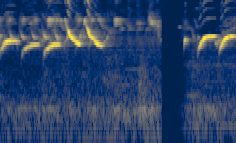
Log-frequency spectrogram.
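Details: Merlok canary delivering twisting whistled phrases with upslurred and downslurred notes, a brief gap, then two more rising whistles.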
